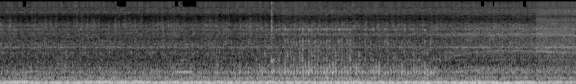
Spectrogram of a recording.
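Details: 2012 GMC Yukon 5.3 V8 at idle while shifted between drive and park: faint fast tick riding over a steady low rumble; the owner says it's not what you'd think, and the source is unclear.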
